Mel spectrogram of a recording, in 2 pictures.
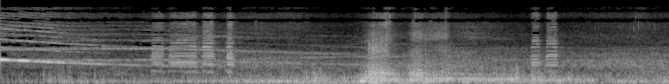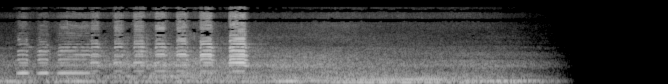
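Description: Cars and trucks drive past on a road nearby.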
